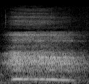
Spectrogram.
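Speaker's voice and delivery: a sudden soft gasp of amazement; sharp gasp. Real, not acted. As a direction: catch your breath at the sight. Opens the bag, amazed.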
